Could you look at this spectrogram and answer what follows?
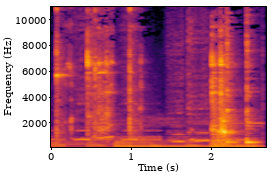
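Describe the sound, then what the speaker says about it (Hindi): Fresh homemade cream and yogurt are spooned into a mixer jar, giving a quick series of close metallic clinks and scrapes of a spoon against the steel jar, irregular and fairly quiet. "सबसे पहले हम मिक्सी में मलाई डालेंगे, जो हमने घर की फ्रेश मलाई निकाली है।"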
